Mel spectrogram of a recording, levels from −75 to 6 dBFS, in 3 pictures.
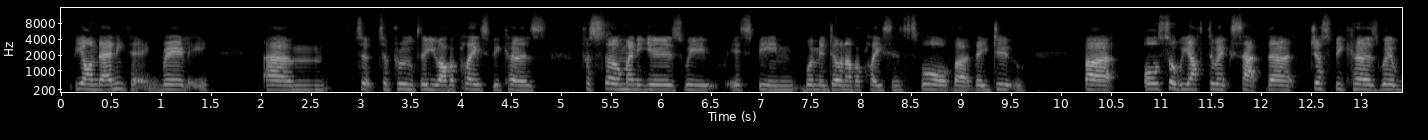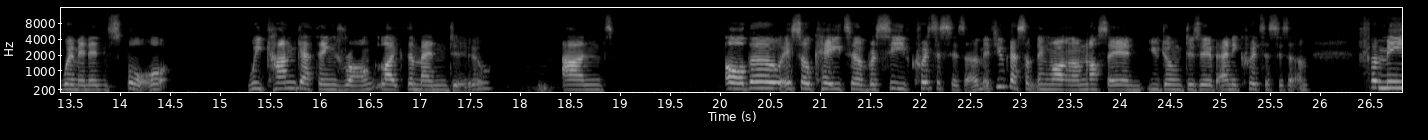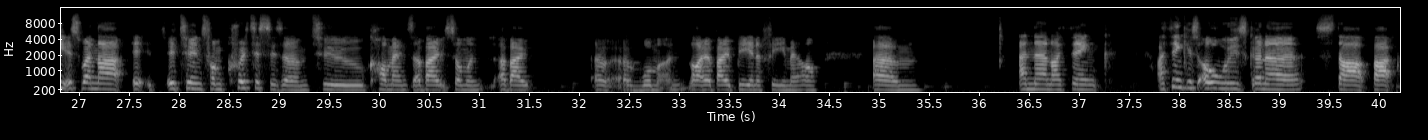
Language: English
